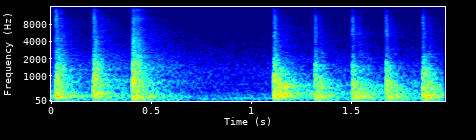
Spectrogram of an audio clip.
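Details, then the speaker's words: Daihatsu Taft hardtop 4x4 body, original factory panels; crisp ringing knocks from taps across the panel with no dull thuds; solid original steel, no filler. "Oke, jadi gosong utuh. kaleng semua."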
